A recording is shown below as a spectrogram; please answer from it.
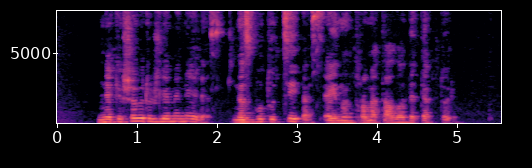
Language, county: Lithuanian, Kaunas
